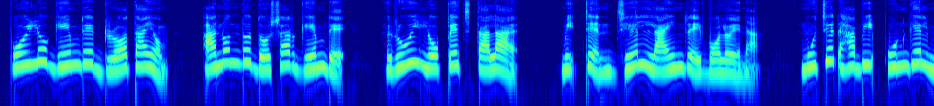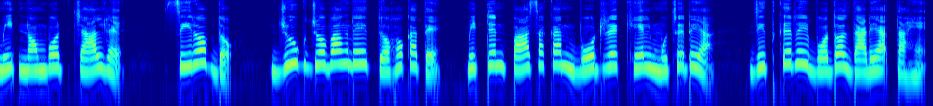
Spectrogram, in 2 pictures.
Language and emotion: Santali, neutral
